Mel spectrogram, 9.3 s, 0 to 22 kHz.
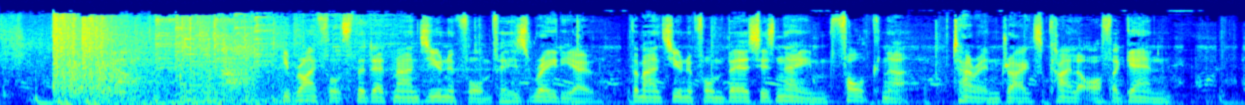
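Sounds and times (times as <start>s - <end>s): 
pistol gunshots fired on police officers in a corridor: 0.4s - 2.1s
speech: 2.1s - 8.9s.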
